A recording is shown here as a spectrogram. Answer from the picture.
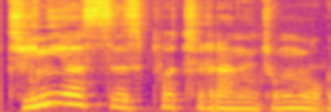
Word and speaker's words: GENI: 보시는 바와 같이 종목 코드는 GENI 이며 , " 지니 " 라고 발음 하시면 됩니다 .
